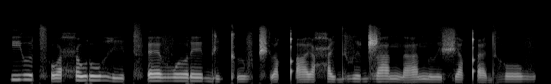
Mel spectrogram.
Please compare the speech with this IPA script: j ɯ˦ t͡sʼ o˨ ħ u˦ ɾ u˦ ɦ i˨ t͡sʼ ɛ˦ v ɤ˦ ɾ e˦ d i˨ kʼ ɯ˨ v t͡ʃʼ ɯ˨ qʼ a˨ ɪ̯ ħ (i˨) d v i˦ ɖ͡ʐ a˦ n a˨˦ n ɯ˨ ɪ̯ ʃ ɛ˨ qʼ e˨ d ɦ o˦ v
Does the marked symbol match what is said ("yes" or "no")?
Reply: yes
